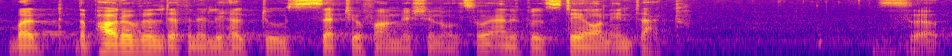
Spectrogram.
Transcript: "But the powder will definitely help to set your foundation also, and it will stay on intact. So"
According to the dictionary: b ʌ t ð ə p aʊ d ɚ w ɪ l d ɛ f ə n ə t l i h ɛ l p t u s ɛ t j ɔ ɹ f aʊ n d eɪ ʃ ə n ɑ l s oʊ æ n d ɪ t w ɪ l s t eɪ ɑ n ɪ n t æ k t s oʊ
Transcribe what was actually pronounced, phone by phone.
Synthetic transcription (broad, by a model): b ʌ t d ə p aʊ d ɚ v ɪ l d ɛ f ə n ə t l i h ɛ l p t u s ɛ t j ɔ ɹ f aʊ n d eɪ ʃ ə n ɑ l s oʊ æ n d ɪ t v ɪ l s t eɪ ɑ n ɪ n t æ k t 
